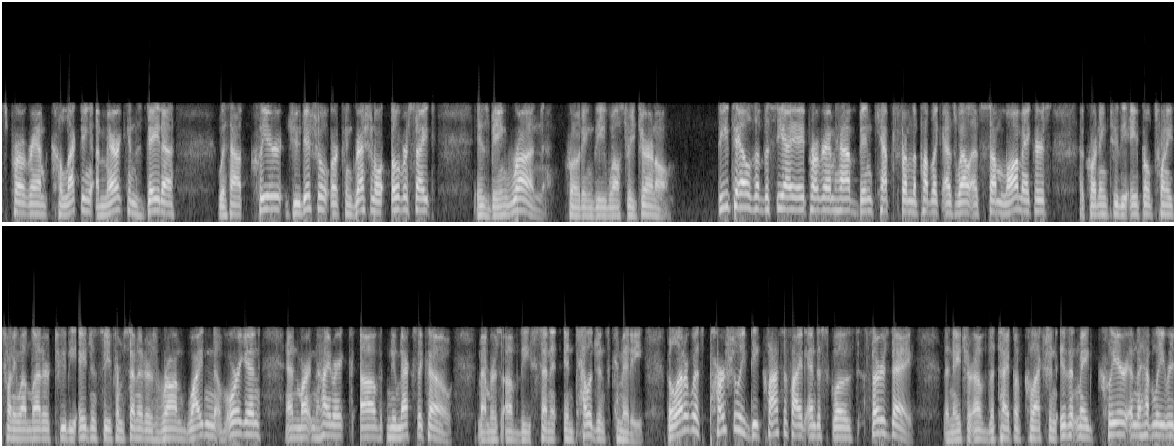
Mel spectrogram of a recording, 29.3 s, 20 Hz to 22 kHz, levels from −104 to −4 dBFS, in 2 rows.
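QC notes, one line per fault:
Throughout, GSM full-rate codec: the speech has been through the original GSM full-rate coder, and the plainly audible damage fits its 13 kbps rate. The coder keeps a model of the vocal-tract shape, then rebuilds the excitation from a regular pulse train that holds only one sample in three. That sparse excitation gives the speech a buzzy, gravelly roughness, and since nothing above 4 kHz survives, the sound is dull and band-limited.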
